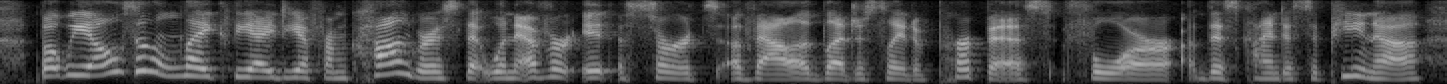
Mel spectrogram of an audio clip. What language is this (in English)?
English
